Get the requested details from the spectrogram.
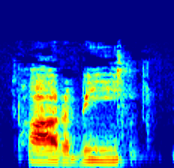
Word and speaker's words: Parami: Parami pronounced P A, which is long A, R A M I, Parami, and O Paramita, P A, A long A, R A M I T A, long A, Paramita.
